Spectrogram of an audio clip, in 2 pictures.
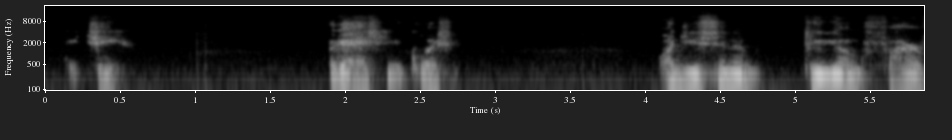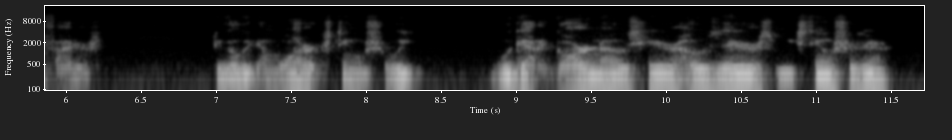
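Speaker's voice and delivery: hushed half-whisper. Retelling a maintenance worker's question to the chief: imitating someone half-whispering. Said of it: "he comes over and he whispers to me".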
